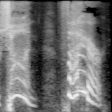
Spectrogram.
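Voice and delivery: high, urgent call of his name and fire; alarmed yell. Retold or imitated. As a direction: shout the warning up high. Wife yelling alarm to husband.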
